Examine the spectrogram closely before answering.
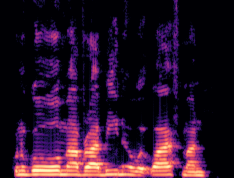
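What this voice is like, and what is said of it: Put-on vaguely Caribbean accent. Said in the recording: “What accent exactly was that? ... nice maybe Jamaica ... I think he's from Barbados or something”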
